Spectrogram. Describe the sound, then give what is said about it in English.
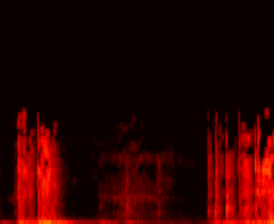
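Two crisp bursts of rapid flapping clicks from a deck of cards being riffle-shuffled, the deck split in half and each half shuffled separately, separated by a brief quieter pause with softer handling noise. “I do tend to split the deck in half, shuffle half of it, then shuffle the other half, then split those decks and shuffle those separately as well, just to get a good mix.”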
